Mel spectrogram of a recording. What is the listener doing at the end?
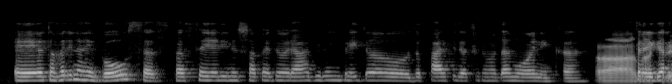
taking over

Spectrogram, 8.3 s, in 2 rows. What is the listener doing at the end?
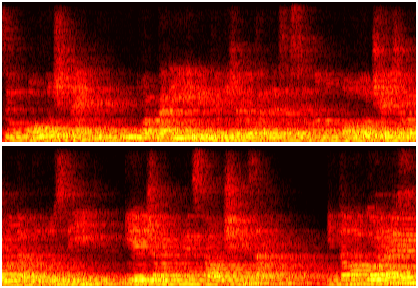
listening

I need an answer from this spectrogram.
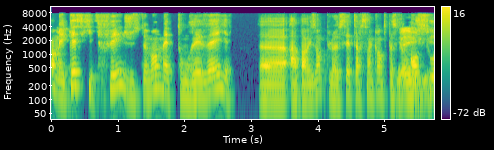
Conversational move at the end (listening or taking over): taking over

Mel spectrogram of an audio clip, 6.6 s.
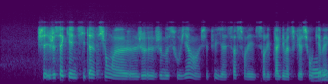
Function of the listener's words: taking over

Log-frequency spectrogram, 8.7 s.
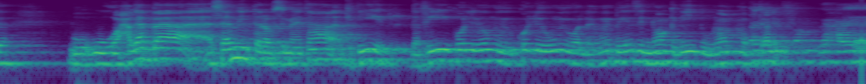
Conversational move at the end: taking over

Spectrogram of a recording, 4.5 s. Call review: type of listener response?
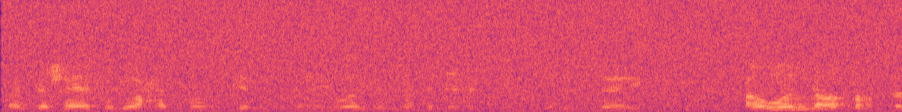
listening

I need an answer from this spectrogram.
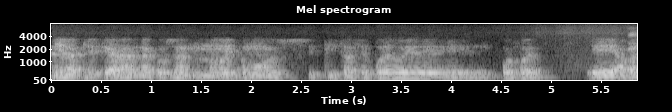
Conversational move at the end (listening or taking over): listening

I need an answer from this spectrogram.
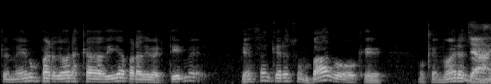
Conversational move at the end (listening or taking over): listening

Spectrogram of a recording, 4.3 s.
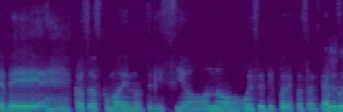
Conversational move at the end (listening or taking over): listening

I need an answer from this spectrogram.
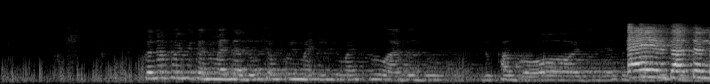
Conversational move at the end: taking over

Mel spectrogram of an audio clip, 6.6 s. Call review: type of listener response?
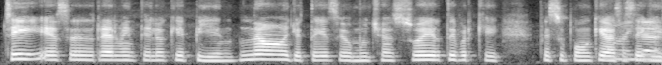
listening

